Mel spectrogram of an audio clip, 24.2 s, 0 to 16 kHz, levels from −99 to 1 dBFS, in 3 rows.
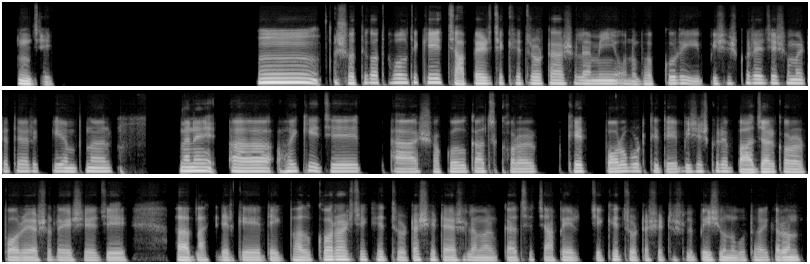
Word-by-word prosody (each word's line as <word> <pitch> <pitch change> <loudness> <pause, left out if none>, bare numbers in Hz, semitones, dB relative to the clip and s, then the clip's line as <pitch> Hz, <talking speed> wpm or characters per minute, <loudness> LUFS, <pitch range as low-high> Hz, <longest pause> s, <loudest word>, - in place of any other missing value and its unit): হুম 125 -4 +7
জি। 100 - -7 2.1
হুম, 180 +1 +10 0.4
সত্যি 145 +1 0
কথা 160 0 -2
বলতে 170 0 +2
কি 175 - +4 0.2
চাপের 130 +2 +4
যে - - -1
ক্ষেত্রটা 135 0 0
আসলে 135 0 -3
আমি 130 0 +3 0.2
অনুভব 120 0 -3
করি 140 0 +1 0.2
বিশেষ 130 +3 -5
করে 155 -1 -1
যে 150 - +1
সময়টাতে 150 -1 -1
আর 145 - -6 0.2
কি 155 - -7
আপনার 140 +1 +1 0.8
মানে 160 +1 +6 0.4
আ - - +5 0.4
হয় 150 +1 +2
কি 170 - -1
যে 140 -1 +1 0.6
আ - - +1 0.3
সকল 130 +2 -1
কাজ 130 -1 0 0.2
করার 125 0 -1 0.4
ক্ষেত্রে 140 -2 0
পরবর্তীতে 135 -2 -1 0.2
বিশেষ 135 +1 -1
করে 150 -3 -1 0.2
বাজার 105 +3 +2
করার 115 -2 +1
পরে 105 -1 +1
আসলে 110 +1 -6
এসে 110 +1 -4
যে 105 -2 0 0.6
আ - - +6 0.2
বাকিদেরকে 110 +1 -3 0.2
দেখভাল 105 +1 -1 0.2
করার 130 0 +5
যে 125 - -2
ক্ষেত্রটা 115 -2 -3
সেটা 120 -3 -2
আসলে 115 +2 -5
আমার 105 0 -1
কাছে 100 +4 -3
চাপের 105 0 -2 0.2
যে 105 - -3
ক্ষেত্রটা 115 -3 -3
সেটা 105 - -7
আসলে 105 - -7
বেশি 110 0 0
অনুভূত 105 +3 -3
হয়। 110 -1 -2
কারণ 110 0 +3
125 Hz, 145 wpm, -24 LUFS, 110-140 Hz, 2.1 s, হুম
